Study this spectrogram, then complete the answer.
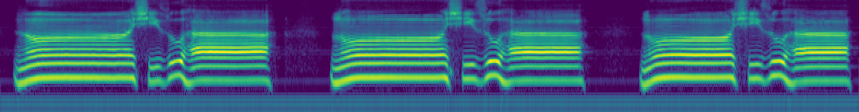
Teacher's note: We perform ikfa here with gunna. Gunna means taking the sound into nose. The length of gunna should be one alif, should be equal to one alif.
